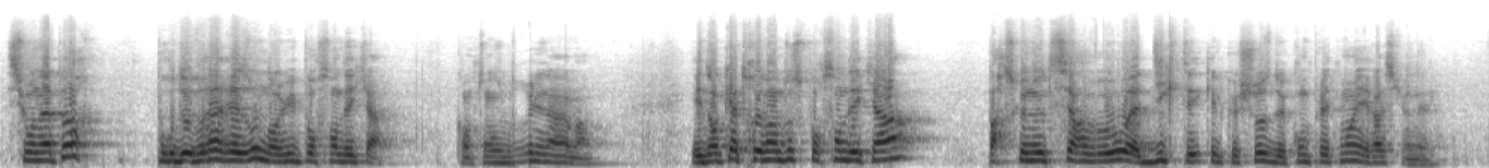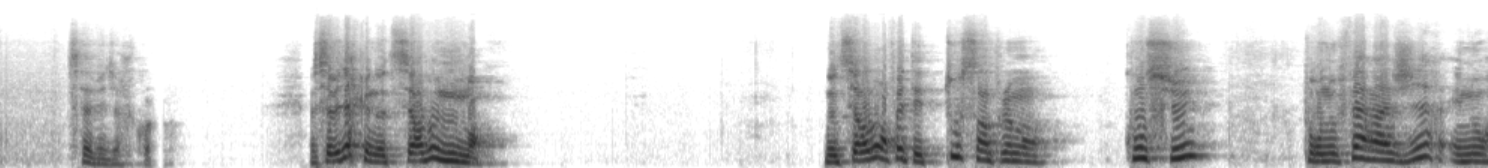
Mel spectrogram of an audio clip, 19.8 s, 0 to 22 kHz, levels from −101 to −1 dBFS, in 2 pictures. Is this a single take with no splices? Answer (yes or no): yes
